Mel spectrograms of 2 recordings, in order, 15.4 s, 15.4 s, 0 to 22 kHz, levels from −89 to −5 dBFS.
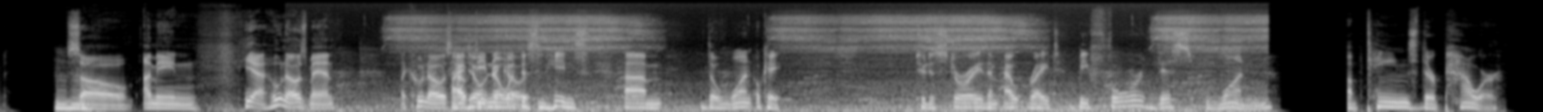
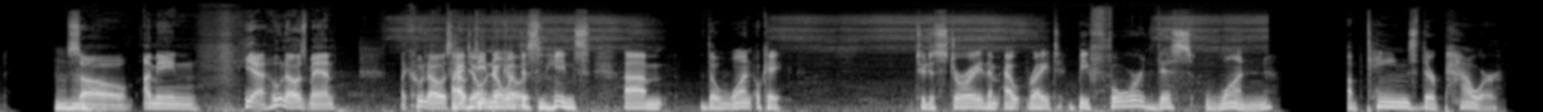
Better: second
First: hiss; loud; from 3 to 13 s; 5 dB below the speech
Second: hiss; faint; from 3 to 13 s; 20 dB below the speech

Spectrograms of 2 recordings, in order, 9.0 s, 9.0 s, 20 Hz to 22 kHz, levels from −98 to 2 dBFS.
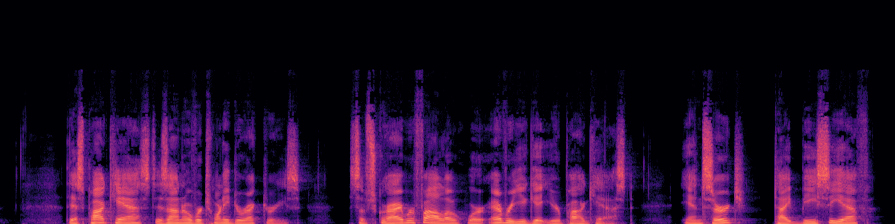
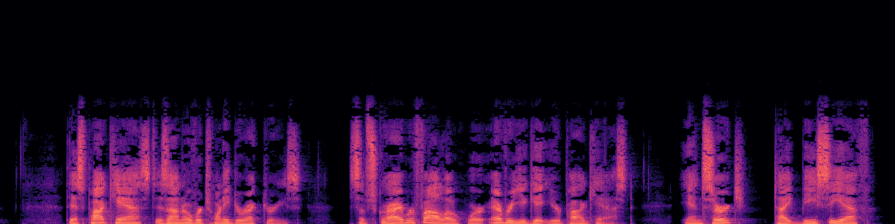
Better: first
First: none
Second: garbled, watery; slightly

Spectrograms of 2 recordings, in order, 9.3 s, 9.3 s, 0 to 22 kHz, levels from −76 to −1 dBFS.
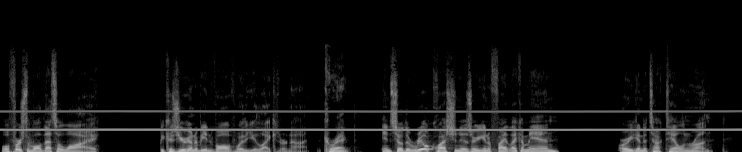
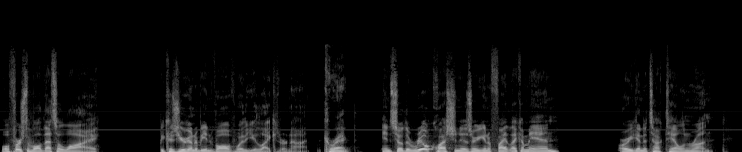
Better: second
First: high-pitched whine; loud; throughout; 3.5 kHz, 5 dB below the speech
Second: high-pitched whine; faint; throughout; 3.5 kHz, 35 dB below the speech

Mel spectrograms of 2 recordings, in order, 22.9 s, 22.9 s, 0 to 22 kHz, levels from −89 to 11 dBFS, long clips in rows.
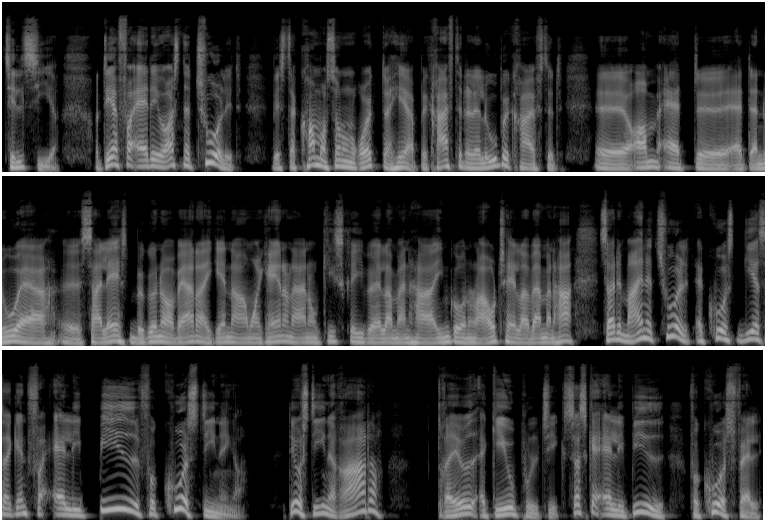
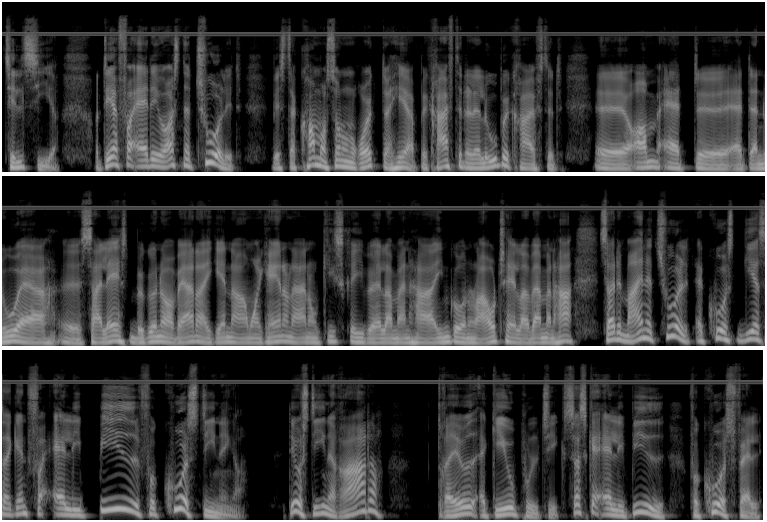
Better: first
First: none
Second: high-pitched whine; noticeable; throughout; 10.5 kHz, 20 dB below the speech

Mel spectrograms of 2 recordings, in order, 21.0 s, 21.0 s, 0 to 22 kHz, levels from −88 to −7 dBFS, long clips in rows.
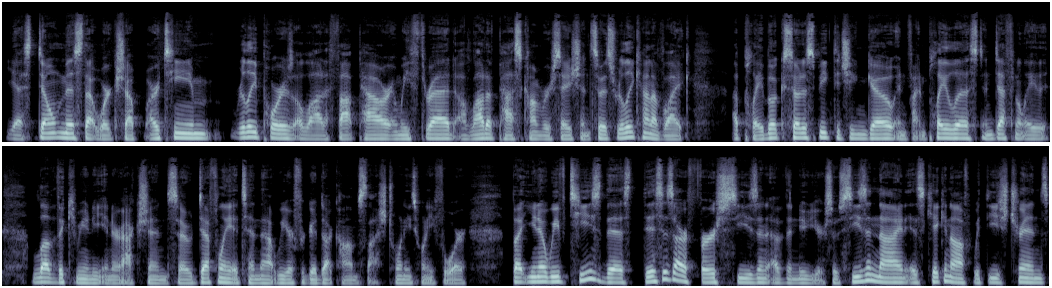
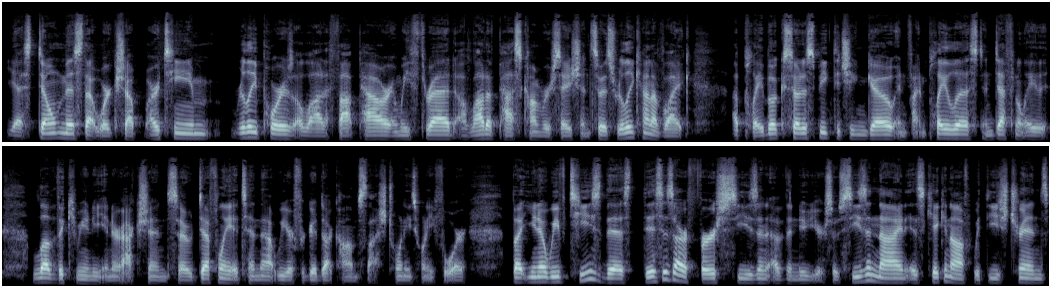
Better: first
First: none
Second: thin; somewhat; fading below 300 Hz

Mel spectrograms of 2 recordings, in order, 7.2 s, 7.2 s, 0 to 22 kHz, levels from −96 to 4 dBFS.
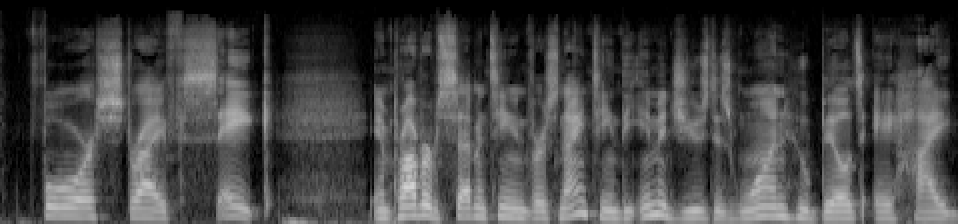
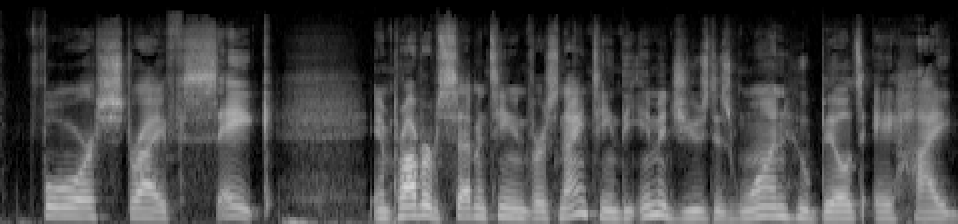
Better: neither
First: none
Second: none

